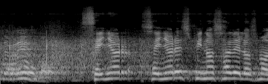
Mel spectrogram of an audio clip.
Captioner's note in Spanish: Aplausos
